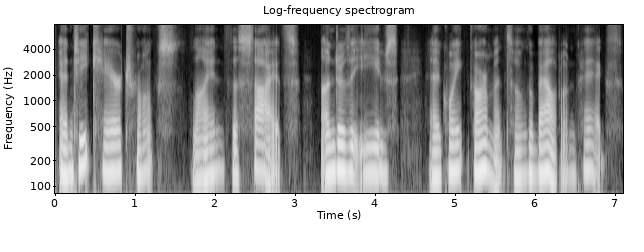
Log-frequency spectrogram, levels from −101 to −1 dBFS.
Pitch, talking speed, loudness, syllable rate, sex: 140 Hz, 135 wpm, -20 LUFS, 4.0 syllables/s, female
